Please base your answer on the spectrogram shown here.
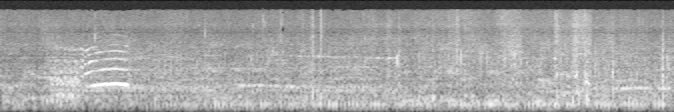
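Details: Ragdoll kittens raised indoors without cages at a home cattery in central Kansas; one clear, tonal meow rises then falls in the first second, followed by quiet clicks, taps and soft household patter.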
